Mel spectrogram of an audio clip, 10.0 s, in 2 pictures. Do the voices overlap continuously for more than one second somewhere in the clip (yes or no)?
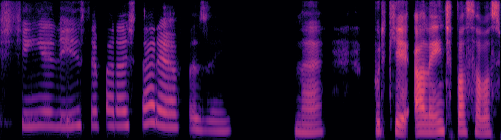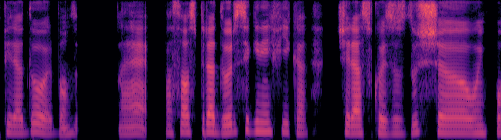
no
